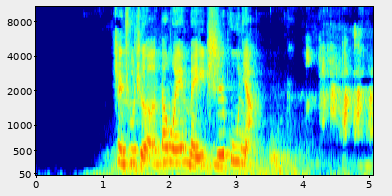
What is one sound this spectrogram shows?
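A young woman announces loudly and clearly, close by.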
